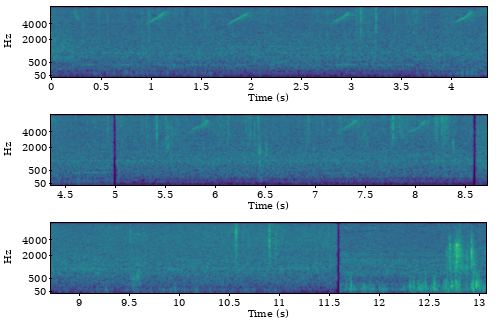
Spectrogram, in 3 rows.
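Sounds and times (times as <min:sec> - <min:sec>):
steady background hiss: 0:00.0 - 0:13.0
bird chirping: 0:00.2 - 0:03.2, 0:03.9 - 0:04.4.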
